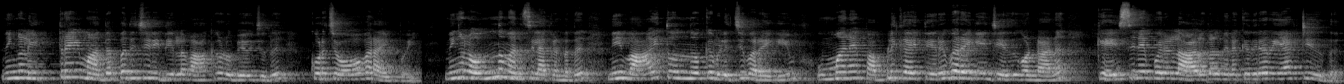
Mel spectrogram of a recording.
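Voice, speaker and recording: A woman speaks in a firm, lecturing tone as she comments on a video. Her voice sits fairly high. It rings with the echo of a hard-walled room. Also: a little fast. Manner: scolding, lecturing. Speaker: reaction YouTuber. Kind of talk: reaction commentary.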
